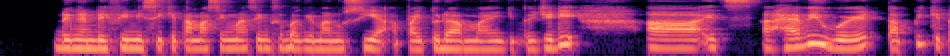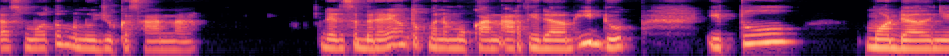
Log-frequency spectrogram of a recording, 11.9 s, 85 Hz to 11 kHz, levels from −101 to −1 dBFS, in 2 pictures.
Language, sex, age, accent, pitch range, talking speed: Indonesian, female, 20-39, native, 170-215 Hz, 160 wpm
